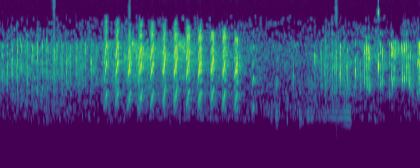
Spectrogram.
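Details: Rapid pulsed chirps from swiftlets form a high, buzzy rattle that grows louder and more distinct midway, drops into a short lull, then resumes as dense twittering.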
